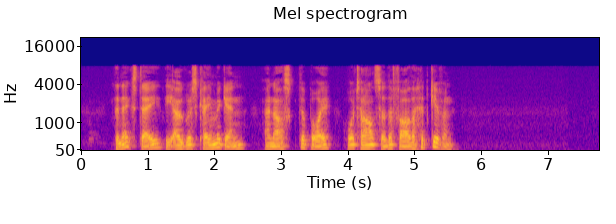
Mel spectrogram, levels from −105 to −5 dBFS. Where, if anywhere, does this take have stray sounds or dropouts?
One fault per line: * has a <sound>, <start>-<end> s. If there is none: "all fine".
all fine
